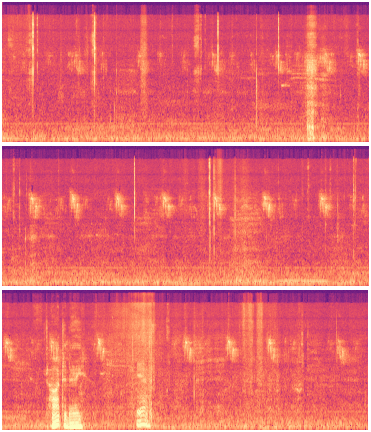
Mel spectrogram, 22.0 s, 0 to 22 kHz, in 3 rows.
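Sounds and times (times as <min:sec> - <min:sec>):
bird chirping: 0:00.0 - 0:22.0
rustling noise: 0:16.8 - 0:18.2, 0:19.4 - 0:20.3.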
